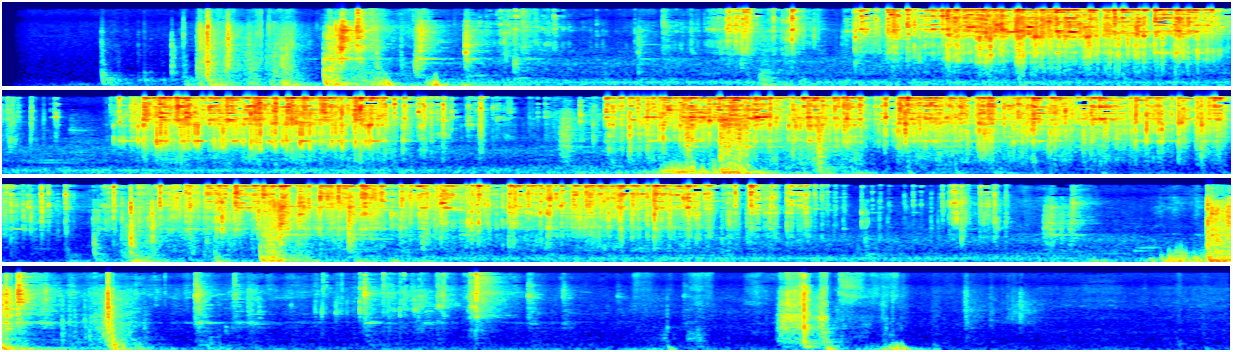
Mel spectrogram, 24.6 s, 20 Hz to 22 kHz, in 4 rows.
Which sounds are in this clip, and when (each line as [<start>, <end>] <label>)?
[0.50, 2.77] window
[3.23, 6.27] keys
[6.70, 8.66] keys
[9.01, 16.67] keys
[9.18, 10.51] window
[13.02, 14.24] window
[16.90, 17.54] keys
[18.00, 19.30] window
